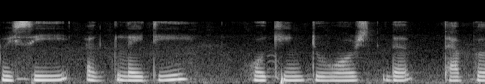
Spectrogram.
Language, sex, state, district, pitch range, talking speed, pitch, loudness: English, female, Nagaland, Kohima, 185-205 Hz, 100 wpm, 195 Hz, -15 LUFS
